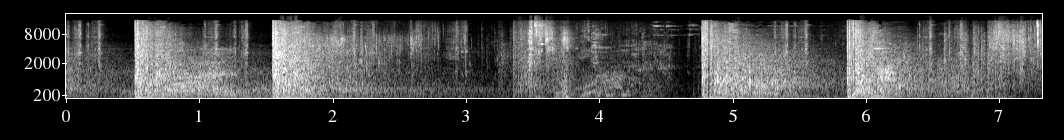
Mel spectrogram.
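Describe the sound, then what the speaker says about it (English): Shotgun blasts from Halo 2, on the Sacred Icon level at Legendary difficulty, fire as a series of loud, sharp booms roughly a second apart, each followed by a short decaying tail, with no talking. "So the shotgun still has some stopping power here, as you can see."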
